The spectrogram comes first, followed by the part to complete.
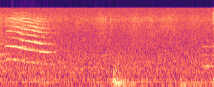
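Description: A short high-pitched squeak that slides down in pitch over about half a second, followed about a second later by a soft low thump, over quiet room tone.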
